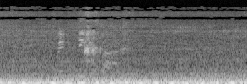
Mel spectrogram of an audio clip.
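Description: A car's engine and tyres heard from inside the cabin while driving on a road, a steady low rumble.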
